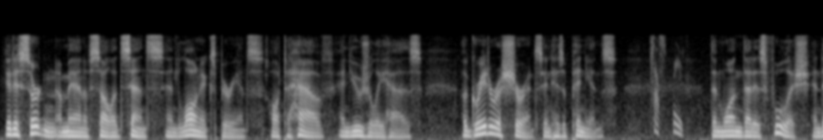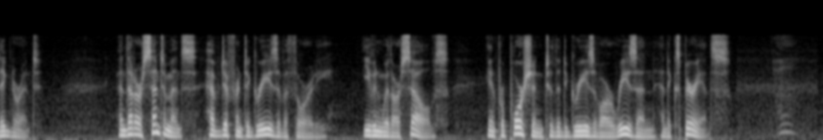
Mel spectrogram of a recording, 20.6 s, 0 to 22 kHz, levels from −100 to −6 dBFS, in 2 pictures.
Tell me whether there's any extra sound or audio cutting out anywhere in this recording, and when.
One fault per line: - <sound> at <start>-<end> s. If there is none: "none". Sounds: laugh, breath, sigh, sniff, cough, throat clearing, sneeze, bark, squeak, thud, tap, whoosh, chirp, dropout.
- chirp at 8.1-8.6 s
- breath at 19.9-20.3 s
